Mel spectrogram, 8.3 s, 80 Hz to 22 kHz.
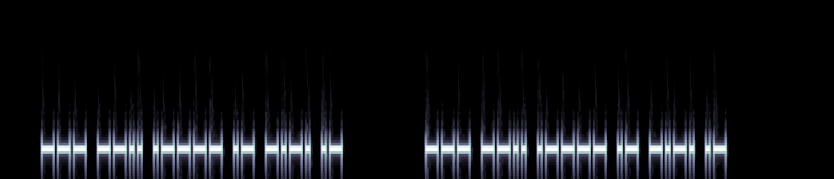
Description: Morse code, heard as a keyed tone, about 30 wpm, 700 Hz. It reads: OZ1ACA OZ1ACA
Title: DXCC-100 Call Signs - 6 Characters - Repeated 3x - 30wpm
